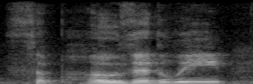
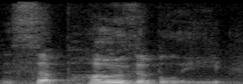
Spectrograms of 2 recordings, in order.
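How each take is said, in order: First: It is said with a d sound: supposedly. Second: It is said with a b sound: supposably. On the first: The speaker calls it right. "the word is supposedly" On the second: The speaker calls it wrong. "instead of supposedly"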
